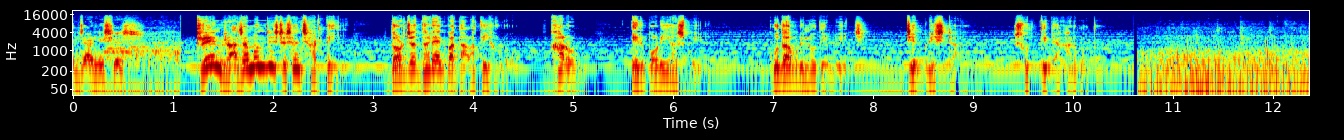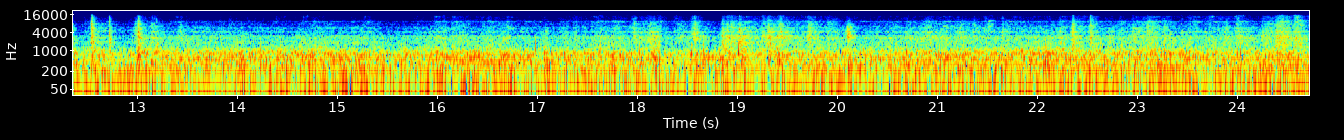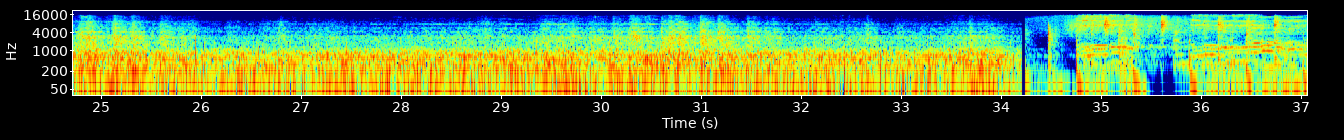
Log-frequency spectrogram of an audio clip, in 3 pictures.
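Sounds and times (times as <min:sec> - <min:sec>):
train wheels rumbling on track: 0:10.6 - 0:34.2.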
